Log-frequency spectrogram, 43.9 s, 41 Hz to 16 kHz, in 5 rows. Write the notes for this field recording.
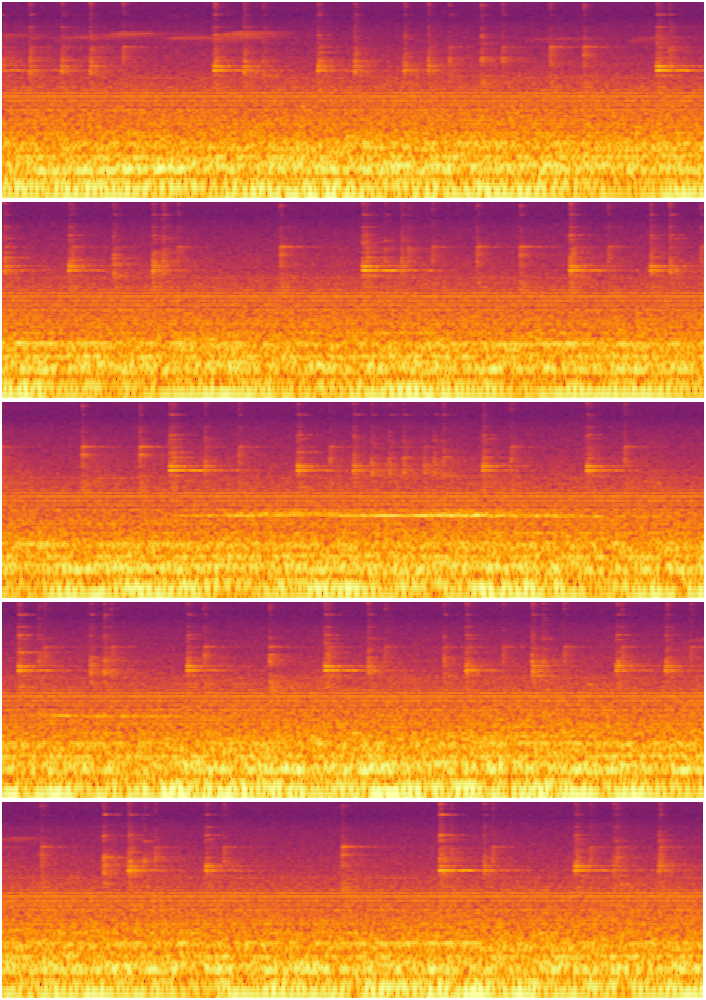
hotel G9 stairway hall, defect fluorescent tube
